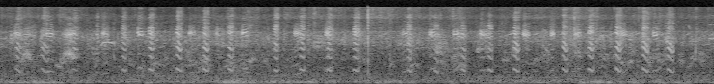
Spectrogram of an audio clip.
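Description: Birds calling over and over in short, falling notes, several a second.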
